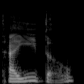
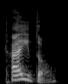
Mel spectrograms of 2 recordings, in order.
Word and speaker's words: Taito: Not Taiito. Technically speaking, it's Taito. It's Tito.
